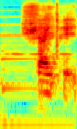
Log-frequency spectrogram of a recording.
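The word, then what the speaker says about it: Xipe: system okay icom offline shaipe system i would not have guessed that's how that's how you pronounce that i would have just no shaipe x-i-p-e which is way the heck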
